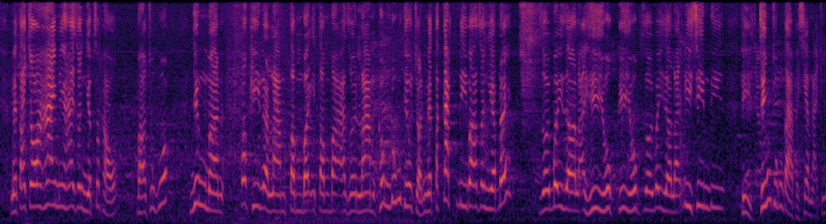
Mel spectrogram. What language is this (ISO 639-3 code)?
vie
